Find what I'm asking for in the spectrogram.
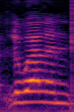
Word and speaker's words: Llewellyn: Llewellyn should actually be pronounced with the weird Welsh double L thing, but I can't do it.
